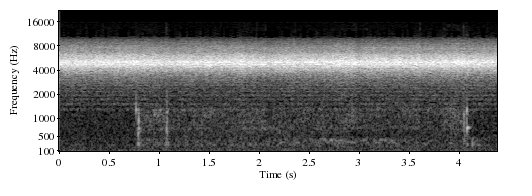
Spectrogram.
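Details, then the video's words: Cicadas singing in north-east Australia as summer approaches: a steady, unbroken high hiss-like drone holding one even pitch throughout, with a few faint clicks beneath. "Signs of Summer - Cicada Song"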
